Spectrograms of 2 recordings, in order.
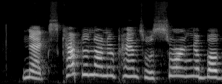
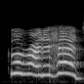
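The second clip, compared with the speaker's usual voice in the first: higher, dismissive go ahead; pitched-up smug permission; Melvin voice; 8 semitones higher, 4 dB louder than usual. A narrator's reading. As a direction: wave him off. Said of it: "said Melvin Sneedly".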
